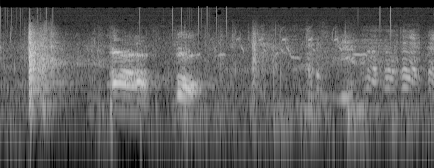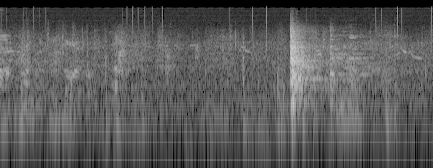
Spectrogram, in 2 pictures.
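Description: A sharp hit just after the start as a folding chair is swung down onto a wrestler, followed by shouting voices and another sharp crash near the end.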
